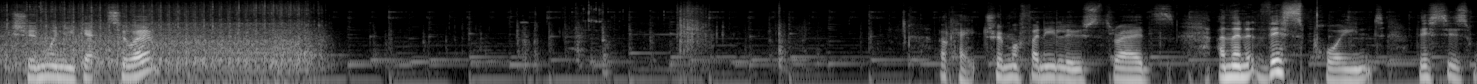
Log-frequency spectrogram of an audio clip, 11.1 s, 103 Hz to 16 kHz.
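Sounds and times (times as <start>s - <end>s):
electric sewing machine stitching: 0.0s - 2.6s
soft background music: 0.0s - 11.0s.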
